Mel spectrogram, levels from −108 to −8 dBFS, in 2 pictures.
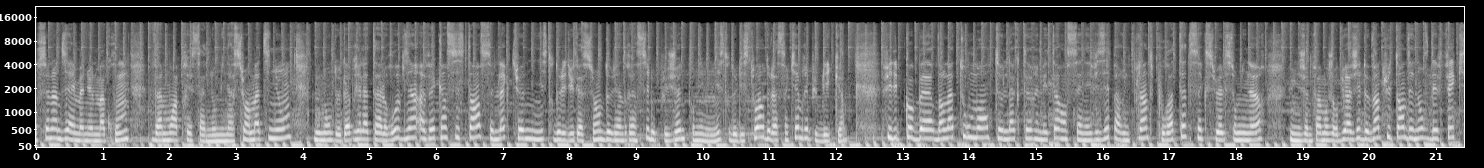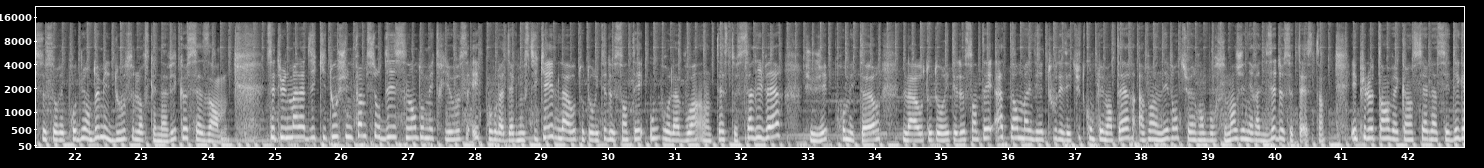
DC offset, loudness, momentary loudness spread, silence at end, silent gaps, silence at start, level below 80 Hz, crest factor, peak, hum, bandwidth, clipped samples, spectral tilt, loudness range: under 0.1%; -22 LUFS; 3 LU; 0 s; none; 0 s; -30 dBFS; 12 dB; -10 dBFS; none; 14 kHz; under 0.1%; -4.5 dB/octave; 1 LU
